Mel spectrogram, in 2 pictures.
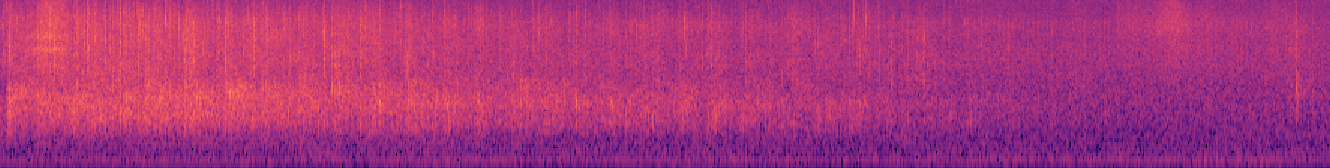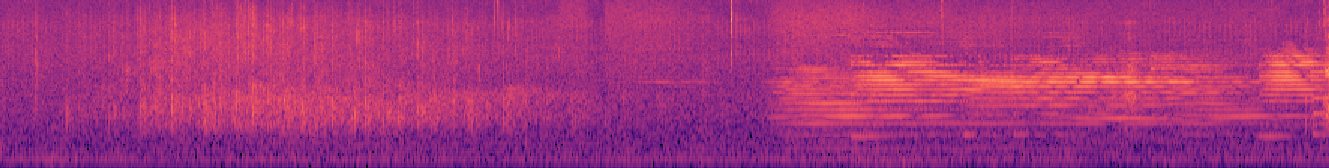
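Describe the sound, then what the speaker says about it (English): A spiritual gathering's audience applauds as Jayanti Didi is welcomed onto the dais, a steady wash of clapping that swells twice and then fades into a brighter, more patterned crowd sound near the end. "let's welcome Jayanti Didi onto the dais with round of applause"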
